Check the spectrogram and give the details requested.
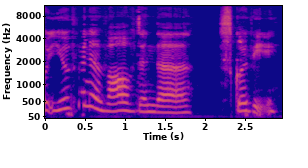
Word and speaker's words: SCBWI: do you say SCWBI or do you see SCBWI? Because I've heard both. Well, the official title is SCBWI, Right. um, but I know that many people find all kinds of ways to say it. Okay. Just Scooby, Squeeby, because it's really hard to pronounce it.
